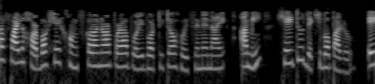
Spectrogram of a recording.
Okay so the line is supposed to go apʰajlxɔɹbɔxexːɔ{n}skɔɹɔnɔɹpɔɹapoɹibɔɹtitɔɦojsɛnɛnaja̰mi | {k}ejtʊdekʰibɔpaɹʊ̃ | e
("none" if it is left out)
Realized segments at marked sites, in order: ŋ, x

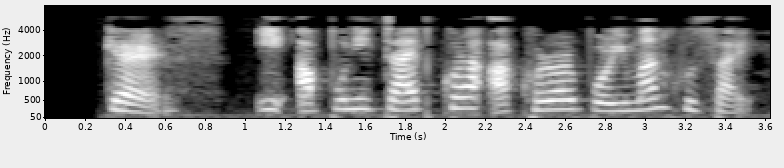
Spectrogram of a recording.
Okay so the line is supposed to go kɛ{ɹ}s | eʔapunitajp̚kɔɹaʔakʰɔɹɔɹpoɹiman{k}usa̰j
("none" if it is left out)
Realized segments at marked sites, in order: ɹ, x

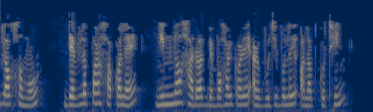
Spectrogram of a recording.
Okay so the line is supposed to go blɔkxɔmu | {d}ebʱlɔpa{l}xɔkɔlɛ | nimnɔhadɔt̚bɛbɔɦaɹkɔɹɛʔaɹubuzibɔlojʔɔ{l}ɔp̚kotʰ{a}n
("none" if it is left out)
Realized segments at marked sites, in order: d, ɹ, l, i

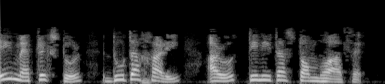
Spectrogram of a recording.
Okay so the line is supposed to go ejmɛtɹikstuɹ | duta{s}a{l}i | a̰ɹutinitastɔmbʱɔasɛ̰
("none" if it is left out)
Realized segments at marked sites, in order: x, ɹ

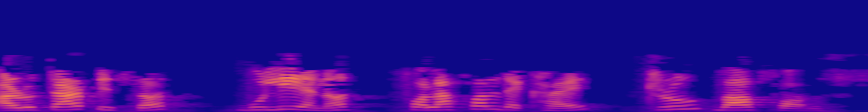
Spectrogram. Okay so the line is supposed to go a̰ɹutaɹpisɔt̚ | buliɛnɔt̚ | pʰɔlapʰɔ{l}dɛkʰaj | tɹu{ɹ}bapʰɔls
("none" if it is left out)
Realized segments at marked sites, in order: l, none

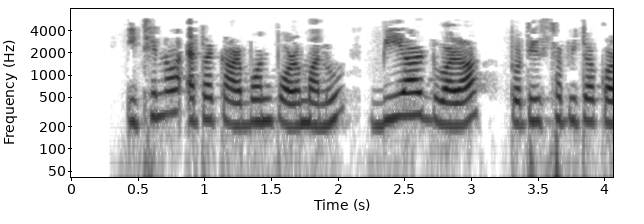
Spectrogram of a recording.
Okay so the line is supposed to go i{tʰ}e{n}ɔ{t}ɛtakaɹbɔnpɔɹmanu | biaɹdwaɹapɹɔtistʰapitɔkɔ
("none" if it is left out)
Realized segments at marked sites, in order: tʰ, n, ʔ

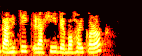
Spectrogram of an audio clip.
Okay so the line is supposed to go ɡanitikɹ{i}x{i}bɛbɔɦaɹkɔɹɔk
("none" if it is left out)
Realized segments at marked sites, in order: a, i

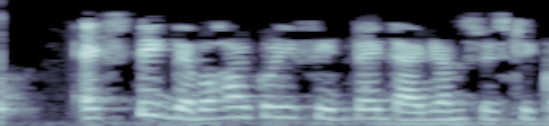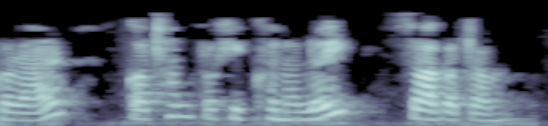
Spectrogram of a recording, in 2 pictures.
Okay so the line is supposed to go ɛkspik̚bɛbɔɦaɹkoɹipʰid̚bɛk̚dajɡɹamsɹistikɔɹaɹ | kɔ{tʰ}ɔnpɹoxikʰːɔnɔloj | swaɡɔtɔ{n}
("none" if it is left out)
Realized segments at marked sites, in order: tʰ, m

